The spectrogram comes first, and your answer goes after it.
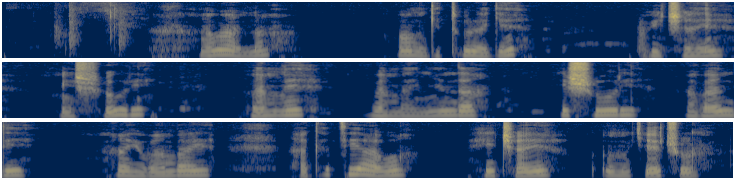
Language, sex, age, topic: Kinyarwanda, female, 36-49, health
